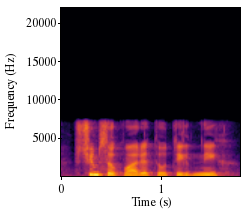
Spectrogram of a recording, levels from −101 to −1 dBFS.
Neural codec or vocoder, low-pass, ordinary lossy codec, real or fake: none; 7.2 kHz; none; real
